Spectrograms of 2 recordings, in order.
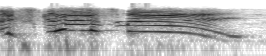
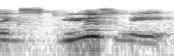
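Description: First: It is yelled loudly and shrilly. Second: It is said quietly and plainly.

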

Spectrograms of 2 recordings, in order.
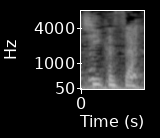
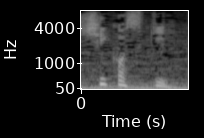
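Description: First: The name ends with a 'sigh' sound. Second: The name ends with a 'ski' sound. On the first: The speaker calls it right. "Not Chico-sai" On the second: The speaker calls it wrong. "I pronounced the band's name as Chikoski"

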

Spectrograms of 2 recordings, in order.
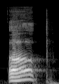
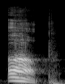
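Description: First: Said hesitantly, like an unsure question. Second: Said firmly, like a confident statement. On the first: The speaker doubts the answer. The speaker calls it wrong. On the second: The speaker is certain of the answer. The speaker calls it right.

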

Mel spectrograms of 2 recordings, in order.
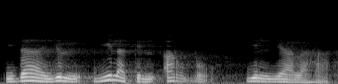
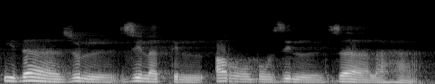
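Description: First: The z sounds are replaced by another sound. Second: The z sounds are pronounced as a clear z. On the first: This reflects a regional dialect's influence. The speaker calls it wrong. "tidak bisa menyebut huruf za" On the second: This is the standard recitation. The speaker calls it right. "Padahal sebenarnya"

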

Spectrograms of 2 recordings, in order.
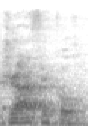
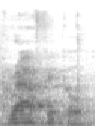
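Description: First: The word begins with a soft J sound. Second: The word begins with a hard G sound. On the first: The speaker calls it wrong. "It's not graphical" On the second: The speaker calls it right. "So it's a hard G"

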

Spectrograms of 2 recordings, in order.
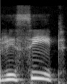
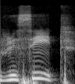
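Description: No difference in how they are said.

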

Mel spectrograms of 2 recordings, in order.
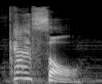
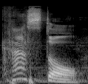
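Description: First: No T sound is pronounced in the middle. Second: A T sound is pronounced in the middle. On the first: The speaker calls it right. "Vocês vão tirar a letra T e vai virar castle" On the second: The speaker calls it wrong. "Vocês têm uma vontade louca de falar castle"

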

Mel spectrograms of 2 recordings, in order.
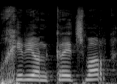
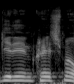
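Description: First: The name is said with a German sound. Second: The name is said with an English sound. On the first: The speaker calls it right. "but it's getting there" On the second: The speaker calls it wrong. "that first sounded like a little bit English"

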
